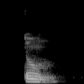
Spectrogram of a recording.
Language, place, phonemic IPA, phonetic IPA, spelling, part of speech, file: Hindi, Delhi, /t̪ʊm/, [t̪ʊ̃m], तुम, pronoun, LL-Q1568 (hin)-तुम.wav
- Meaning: you, ye (mid-level formality and grammatically plural)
